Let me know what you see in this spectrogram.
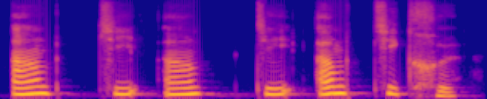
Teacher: Le P, presque pas plosif, c'est juste la fermeture des lèvres.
